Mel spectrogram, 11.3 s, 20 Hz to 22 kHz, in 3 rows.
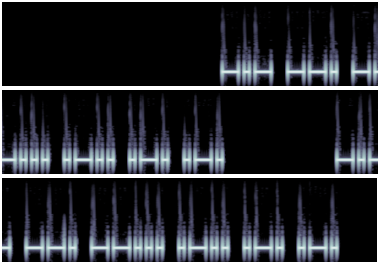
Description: Morse code, heard as a keyed tone, about 22 wpm, 700 Hz. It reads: KG7LRR KG7LRR
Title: USA Call Signs - 6 Characters - Repeated 3x - 22wpm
